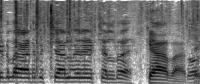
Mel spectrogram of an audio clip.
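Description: A man speaking Hindi in a shop, with no other clear sound.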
